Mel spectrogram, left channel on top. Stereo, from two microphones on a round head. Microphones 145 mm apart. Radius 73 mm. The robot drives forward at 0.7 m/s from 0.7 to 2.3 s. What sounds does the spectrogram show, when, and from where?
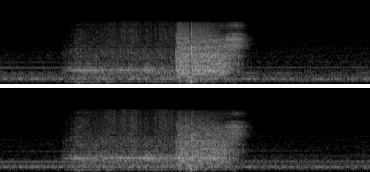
1.8 s a gunshot: 40° left (ahead or behind), 1.0 m; by 2.5 s 30° left (ahead or behind), 1.2 m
